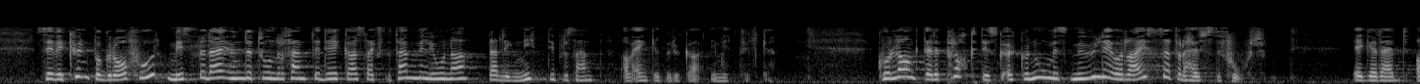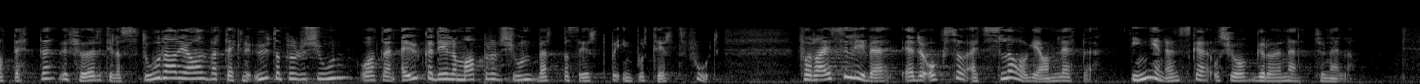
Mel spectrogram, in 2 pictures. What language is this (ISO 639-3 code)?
nno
